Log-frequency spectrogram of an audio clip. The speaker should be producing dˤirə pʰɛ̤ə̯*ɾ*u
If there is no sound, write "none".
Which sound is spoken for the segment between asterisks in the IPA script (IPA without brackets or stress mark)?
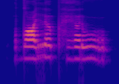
ɾ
